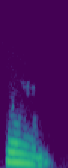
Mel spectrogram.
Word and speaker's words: Hum: man P H or sometimes it can also be pronounced as whom so what does that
